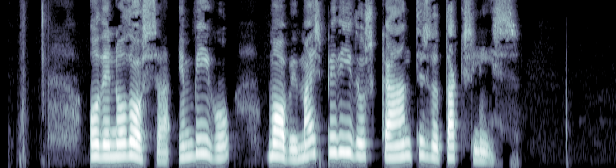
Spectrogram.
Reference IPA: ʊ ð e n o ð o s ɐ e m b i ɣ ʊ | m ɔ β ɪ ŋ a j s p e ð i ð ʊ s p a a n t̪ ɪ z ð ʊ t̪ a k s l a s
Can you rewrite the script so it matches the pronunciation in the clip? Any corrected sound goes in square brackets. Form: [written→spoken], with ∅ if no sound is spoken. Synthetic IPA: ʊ ð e n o ð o s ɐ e m b i ɣ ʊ | m ɔ β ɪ [ŋ→m] a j s p e ð i ð ʊ s [p→k] a a n t̪ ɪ z ð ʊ t̪ a k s l [a→i] s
